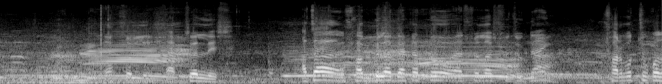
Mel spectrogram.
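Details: Moos from Sahiwal bull calves at a cattle market, bought by a farmer from Noakhali on 27/7/26. A long, steady lowing tone runs for well over a second, then a wavering second call follows, amid nearby male voices.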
